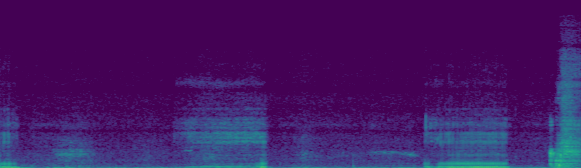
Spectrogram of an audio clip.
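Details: Bulldog snoring, a rough, raspy rumble of breaths with irregular snorting pulses and a few higher nasal whistles between them.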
